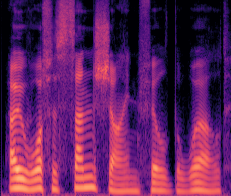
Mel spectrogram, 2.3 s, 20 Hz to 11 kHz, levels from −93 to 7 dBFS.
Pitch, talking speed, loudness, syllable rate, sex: 130 Hz, 180 wpm, -18 LUFS, 4.7 syllables/s, male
